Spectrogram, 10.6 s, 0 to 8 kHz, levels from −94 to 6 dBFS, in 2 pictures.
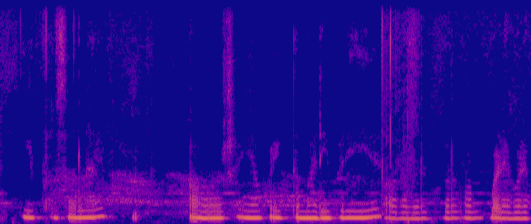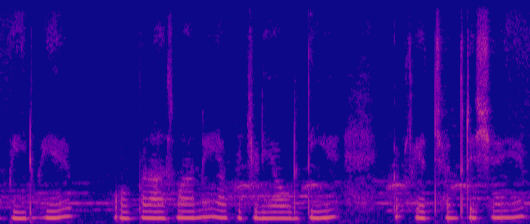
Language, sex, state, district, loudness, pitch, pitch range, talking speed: Hindi, female, Uttar Pradesh, Budaun, -40 LUFS, 235 Hz, 230-255 Hz, 150 wpm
